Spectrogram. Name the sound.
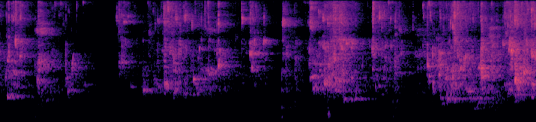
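water sloshing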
